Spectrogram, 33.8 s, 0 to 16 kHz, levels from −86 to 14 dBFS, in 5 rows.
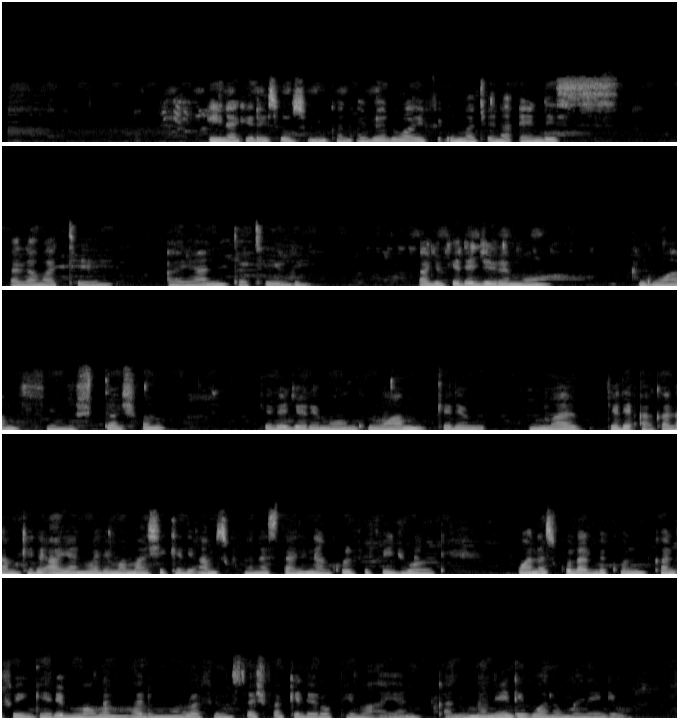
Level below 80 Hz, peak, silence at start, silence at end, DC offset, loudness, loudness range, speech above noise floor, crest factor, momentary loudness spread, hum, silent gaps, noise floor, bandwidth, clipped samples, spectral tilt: -66 dBFS; -12 dBFS; 1.6 s; 0.55 s; under 0.1%; -29 LUFS; 5 LU; 47 dB; 18 dB; 10 LU; none; none; -75 dBFS; 7.6 kHz; under 0.1%; -5.5 dB/octave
